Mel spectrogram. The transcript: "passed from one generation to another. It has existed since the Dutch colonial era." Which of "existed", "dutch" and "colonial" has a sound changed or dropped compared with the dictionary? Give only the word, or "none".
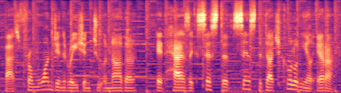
none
